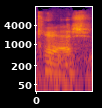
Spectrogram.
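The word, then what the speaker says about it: cache: In computer science, a cash, pronounced cash, this is what Wikipedia says, by the way.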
